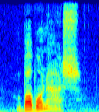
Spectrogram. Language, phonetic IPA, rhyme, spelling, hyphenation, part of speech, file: Hungarian, [ˈbɒbonaːʃ], -aːʃ, babonás, ba‧bo‧nás, adjective, Hu-babonás.ogg
- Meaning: superstitious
